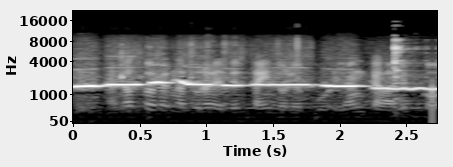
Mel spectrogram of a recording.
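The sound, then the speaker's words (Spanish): A clear, sustained whistled melody with gentle wavering pitch, carried in long unbroken phrases while a voice talks underneath it. “y silba, la gente silba”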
